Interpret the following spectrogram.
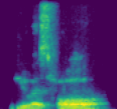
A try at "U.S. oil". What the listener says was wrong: All. Almost sound like you're saying all. U.S. all.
